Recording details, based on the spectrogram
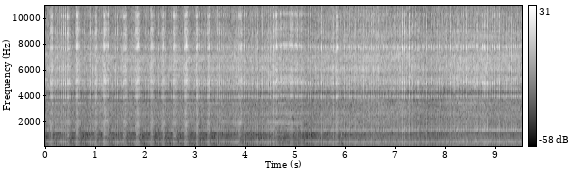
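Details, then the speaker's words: Losi Aftershock nitro RC engine buzzes and stumbles on throttle blips, then holds steady high idle; still bogging from a rich mixture after 1/8-turn leaning steps, so leaning one more 1/8 turn. "okay that sounds great but it's still bogging so I'm gonna lean it out one more one more 1/8 turn"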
